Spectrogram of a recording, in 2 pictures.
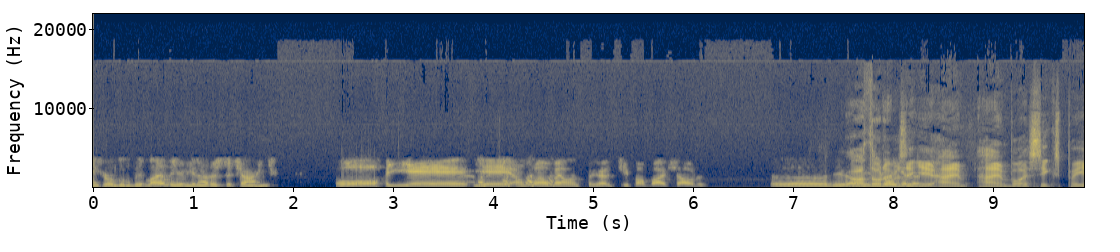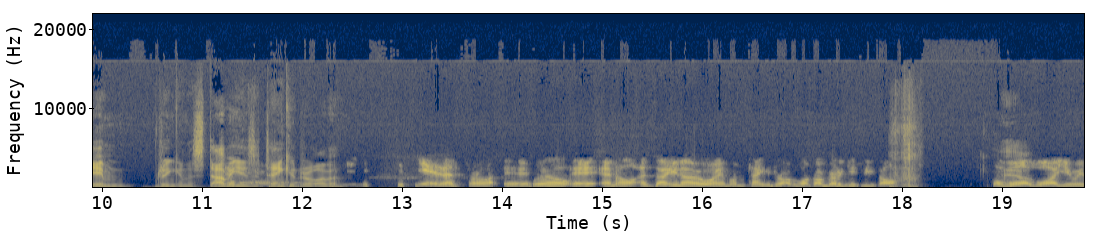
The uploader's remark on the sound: a couple of guest callers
